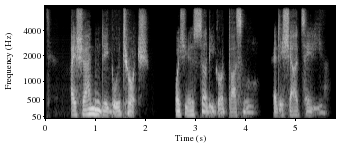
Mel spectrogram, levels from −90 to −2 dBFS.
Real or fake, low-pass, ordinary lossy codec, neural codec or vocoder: fake; 7.2 kHz; none; codec, 16 kHz, 0.5 kbps, X-Codec, HuBERT features, trained on general audio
